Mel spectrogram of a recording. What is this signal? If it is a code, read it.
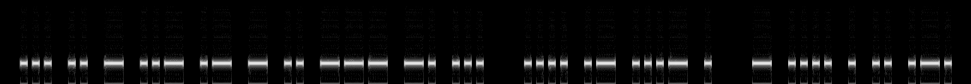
Morse code, heard as a keyed tone, about 20 wpm, 1000 Hz. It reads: SITUATIONS HAVE THEIR
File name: qotdfiles / 20wpm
